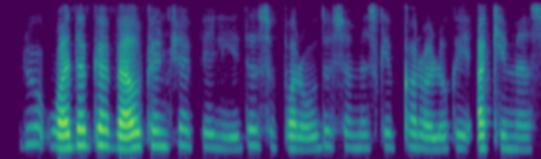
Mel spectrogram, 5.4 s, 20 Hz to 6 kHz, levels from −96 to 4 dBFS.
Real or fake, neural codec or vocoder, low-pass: real; none; 5.4 kHz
